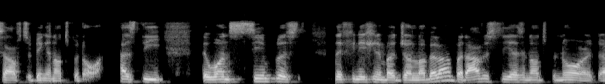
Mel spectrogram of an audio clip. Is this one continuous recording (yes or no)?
no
